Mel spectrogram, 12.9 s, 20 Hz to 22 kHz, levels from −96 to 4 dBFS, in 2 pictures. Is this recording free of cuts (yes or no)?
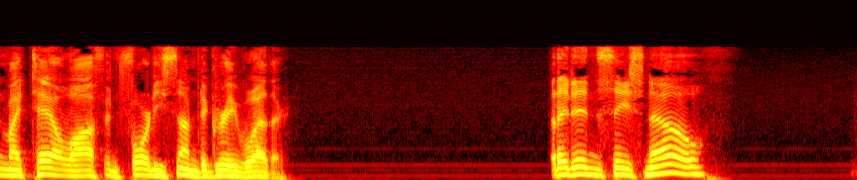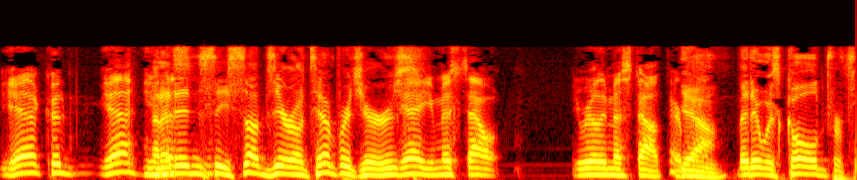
yes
